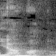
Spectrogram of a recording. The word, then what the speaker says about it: 神真都: ヤマト Q ですね、神様の、真実の都って書いてヤマトって読むらしいです。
